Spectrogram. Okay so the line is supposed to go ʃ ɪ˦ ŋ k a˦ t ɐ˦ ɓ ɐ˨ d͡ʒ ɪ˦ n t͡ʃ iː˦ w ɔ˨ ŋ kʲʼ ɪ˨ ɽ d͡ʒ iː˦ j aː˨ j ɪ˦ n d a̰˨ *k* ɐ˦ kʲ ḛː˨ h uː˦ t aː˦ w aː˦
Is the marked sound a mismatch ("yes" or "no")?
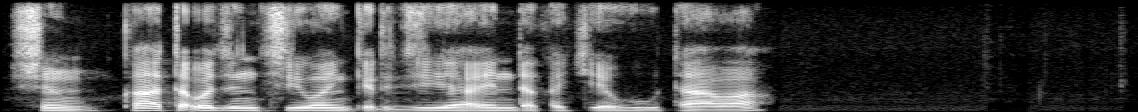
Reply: no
